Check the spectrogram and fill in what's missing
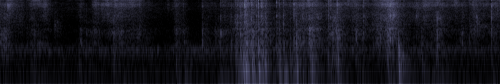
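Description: Tarot cards get shuffled by hand on a table, a papery riffle and crinkle building to a louder flurry midway, then a few scattered flicks, close and without speech.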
